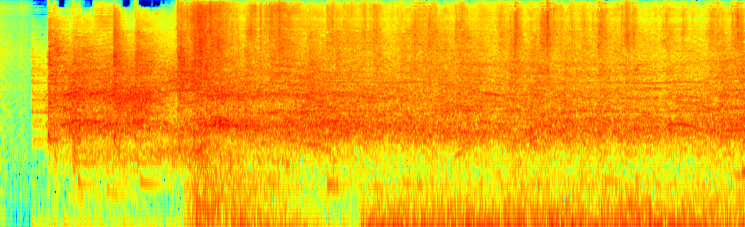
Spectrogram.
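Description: A massive crowd fills the streets at the Rath Yatra chariot festival in Jagannath Puri, India, a loud continuous roar of voices and noise after a brief quieter start.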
